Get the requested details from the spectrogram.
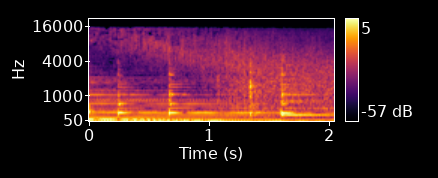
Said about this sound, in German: Also wenn es hier in Singapur regnet, dann aber richtig. Es ist eher so, als würde jemand Eimer aus dem Himmel kippen. Und das schon seit Tagen.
